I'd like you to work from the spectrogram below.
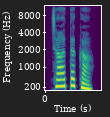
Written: ಚಾತಕಿ

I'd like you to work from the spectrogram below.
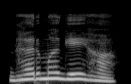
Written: ಧರ್ಮಗೇಹ

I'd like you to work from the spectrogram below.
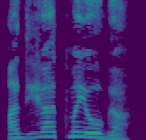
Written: ಅಧ್ಯಾತ್ಮಯೋಗ

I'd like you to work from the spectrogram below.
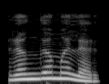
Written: ರಂಗಮಲರ್

